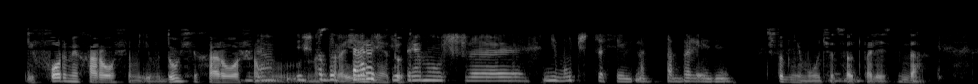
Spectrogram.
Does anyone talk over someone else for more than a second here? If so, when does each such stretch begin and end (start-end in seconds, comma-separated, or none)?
2.5-4.0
